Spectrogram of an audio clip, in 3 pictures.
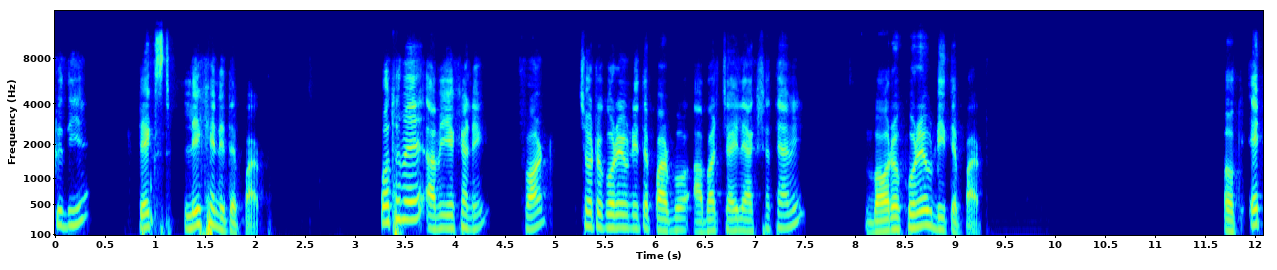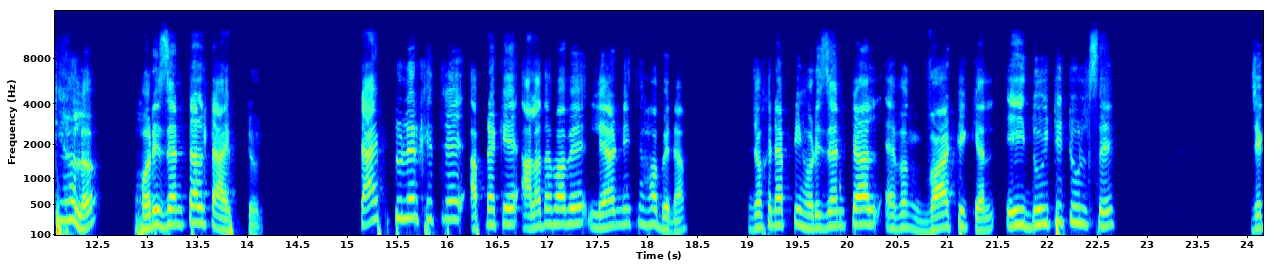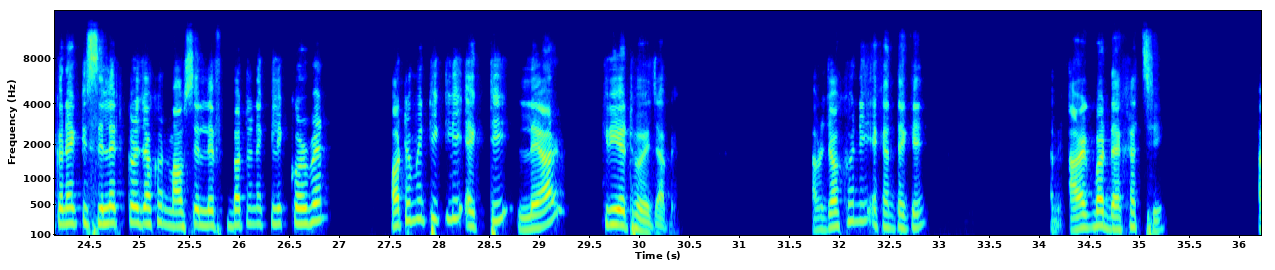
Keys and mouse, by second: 11.0 click, 20.8 right click, 23.6 click, 28.5 right click, 30.9 click.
